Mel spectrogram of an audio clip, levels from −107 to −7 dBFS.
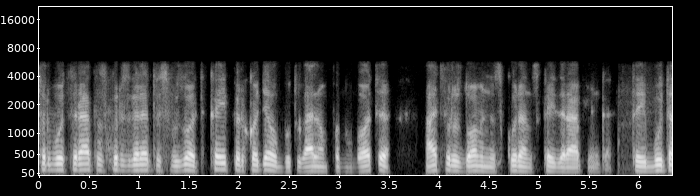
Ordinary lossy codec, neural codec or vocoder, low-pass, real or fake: Opus, 16 kbps; none; 5.4 kHz; real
